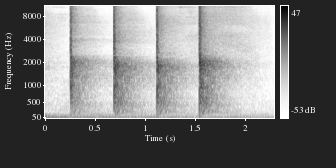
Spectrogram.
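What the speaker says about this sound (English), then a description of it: "Let's applaud that." Four slow, single hand claps spaced evenly about half a second apart, sharp and close, each ringing briefly into a quiet room.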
